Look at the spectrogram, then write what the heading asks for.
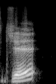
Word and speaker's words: Jit: And I'm just like, actually, it's Jit. Okay. Yeah. People if they say my name wrong. Oh It's It's Jit, not get. Yeah, it's Jit. So, is it is it like legit, right?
